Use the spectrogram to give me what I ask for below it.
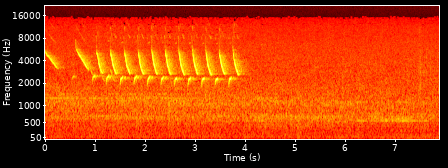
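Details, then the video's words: Northern Cardinal singing in late May at a forest trail in Markham: a rapid series of about ten clear down-slurred whistles, repeated evenly over four seconds, then quiet woodland background with steady low traffic-like rumble. "Northern Cardinal singing"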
